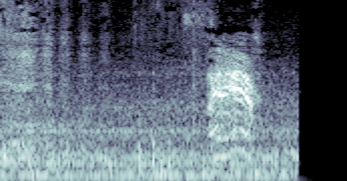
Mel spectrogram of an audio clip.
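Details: A single short meow from a domestic cat, a brief rising-falling cry near the end, over a steady indoor background hum.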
